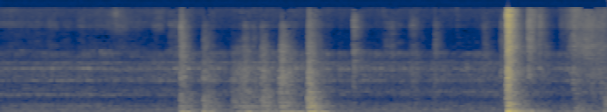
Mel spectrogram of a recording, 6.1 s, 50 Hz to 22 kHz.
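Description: HTP UTF 80 boiler with its fan off and only the water circulating: a faint steady hum. A few knocks and rattles come about two to three seconds in, and one loud sharp knock about five seconds in.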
